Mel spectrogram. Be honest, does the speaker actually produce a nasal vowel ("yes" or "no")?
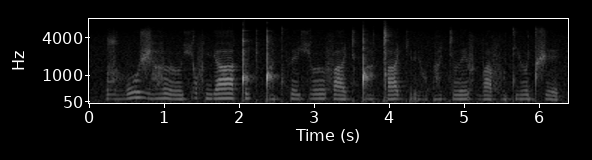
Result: no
